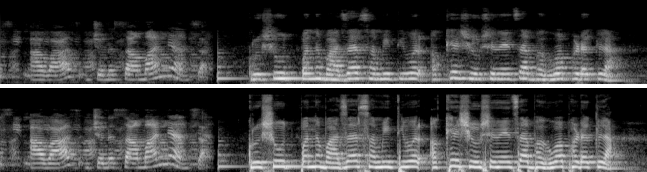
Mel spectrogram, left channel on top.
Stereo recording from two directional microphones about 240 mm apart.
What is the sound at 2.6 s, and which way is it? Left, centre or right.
A woman's voice, right.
